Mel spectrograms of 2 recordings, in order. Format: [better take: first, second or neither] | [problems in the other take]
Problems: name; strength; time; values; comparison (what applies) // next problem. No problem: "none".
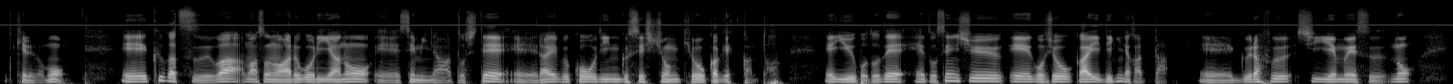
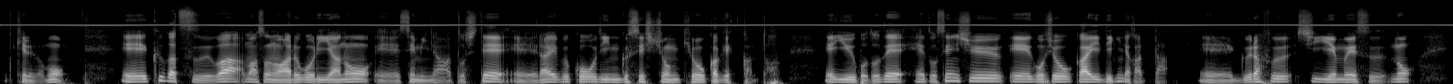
first | high-pitched whine; loud; throughout; 6.5 kHz, 9 dB below the speech; faint in the first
